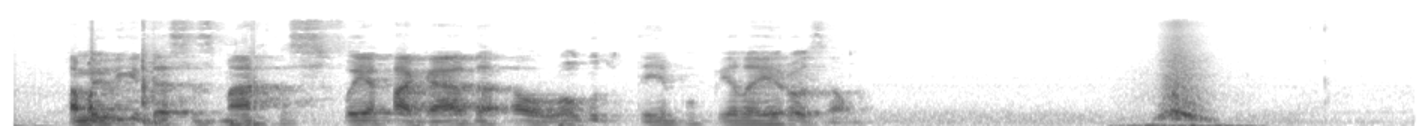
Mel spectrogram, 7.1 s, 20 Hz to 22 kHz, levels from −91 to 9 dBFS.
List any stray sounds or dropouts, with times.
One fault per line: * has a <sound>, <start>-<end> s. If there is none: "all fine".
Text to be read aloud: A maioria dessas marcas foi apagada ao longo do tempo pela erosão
* has a whoosh, 5.5-6.4 s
